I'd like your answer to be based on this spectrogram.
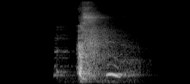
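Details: Female with a mild cold (runny nose, sore throat, sneezy all day): brief in-breath, then one sharp, explosive sneeze tailing off into breathy noise.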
